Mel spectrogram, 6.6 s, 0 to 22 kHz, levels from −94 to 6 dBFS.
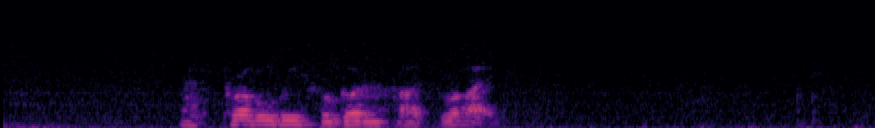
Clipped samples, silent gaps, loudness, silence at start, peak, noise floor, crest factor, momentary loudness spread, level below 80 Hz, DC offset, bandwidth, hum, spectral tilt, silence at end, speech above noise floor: under 0.1%; none; -46 LUFS; 0.1 s; -30 dBFS; -77 dBFS; 20 dB; 16 LU; -76 dBFS; under 0.1%; 16 kHz; none; -9 dB/octave; 2.85 s; 32 dB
